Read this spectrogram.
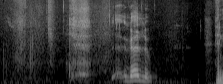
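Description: A young man speaks in a shaky, tearful voice up close.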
